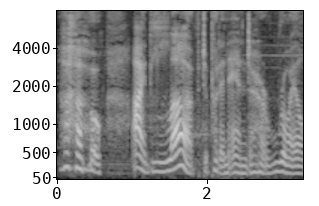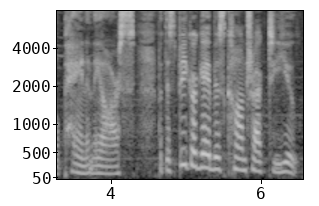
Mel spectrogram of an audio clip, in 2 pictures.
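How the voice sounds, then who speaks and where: A woman's voice: low-pitched, lively intonation, measured pace. A woman playing a confident female assassin informant in a video game, with a sardonic, conspiratorial manner. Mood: sly, confident. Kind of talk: video game character dialogue.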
